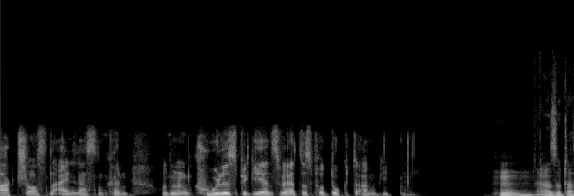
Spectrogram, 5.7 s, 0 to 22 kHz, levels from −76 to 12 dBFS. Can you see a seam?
yes; 1 cut; at 1.7 s

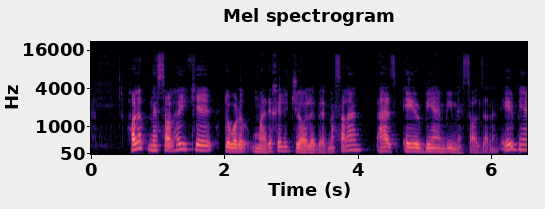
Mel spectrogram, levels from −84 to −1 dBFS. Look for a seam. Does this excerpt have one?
yes; 1 cut; at 1.9 s

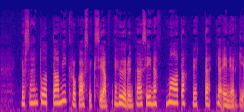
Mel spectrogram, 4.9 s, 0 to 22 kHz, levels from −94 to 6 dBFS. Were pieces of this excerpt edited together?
yes; 3 cuts; at 2.2 s, 3.3 s, 3.8 s

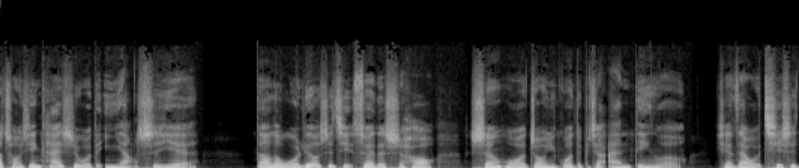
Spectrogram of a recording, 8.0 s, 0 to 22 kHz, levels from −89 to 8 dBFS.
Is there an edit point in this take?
no; 0 cuts

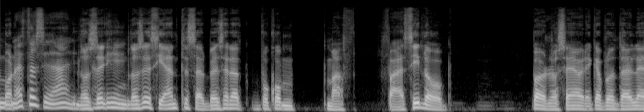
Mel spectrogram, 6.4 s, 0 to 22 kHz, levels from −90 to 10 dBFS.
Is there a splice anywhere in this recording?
no; 0 cuts

